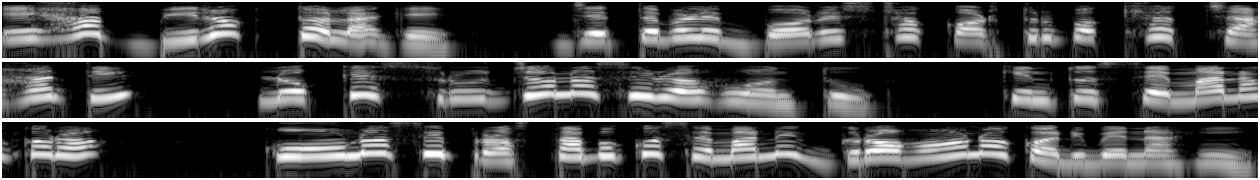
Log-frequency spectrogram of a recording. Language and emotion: Odia, angry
